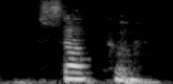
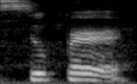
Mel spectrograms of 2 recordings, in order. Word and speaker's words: supper: Supper. Supper. So earlier you said super. So it should be supper.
